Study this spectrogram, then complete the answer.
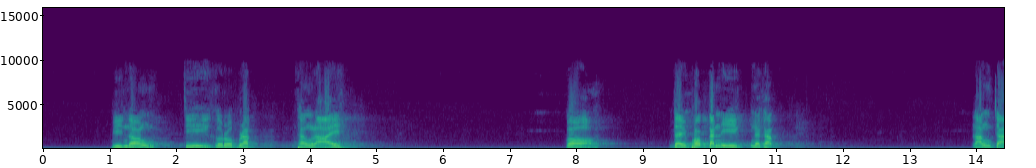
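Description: A middle-aged man speaks forcefully into a microphone through loudspeakers, in bursts with pauses.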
